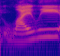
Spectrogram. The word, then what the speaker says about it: Leilee: I am actually Lilee on YouTube, which is spelled Leilee.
